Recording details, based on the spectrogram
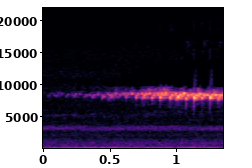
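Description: Blackpoll Warbler song: an extremely high, thin, insect-like sizzle that steadily swells in loudness over about a second, over a faint low rumble.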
